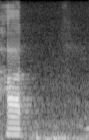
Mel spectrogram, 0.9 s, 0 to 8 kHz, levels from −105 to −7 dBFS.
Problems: none marked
